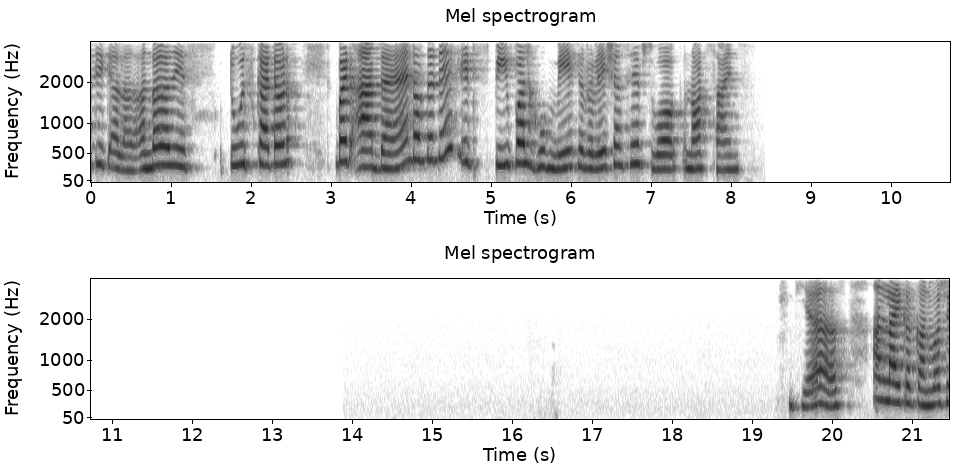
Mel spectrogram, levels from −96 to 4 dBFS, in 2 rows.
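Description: No technical faults are audible.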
